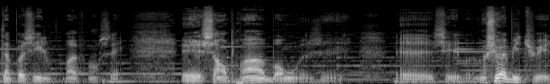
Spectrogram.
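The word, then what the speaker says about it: Semprun: Nous allons prononcer à la française le nom de Semprin, c'est plus sûr.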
